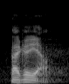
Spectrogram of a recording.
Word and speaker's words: Bacalhau: Bacalhau.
